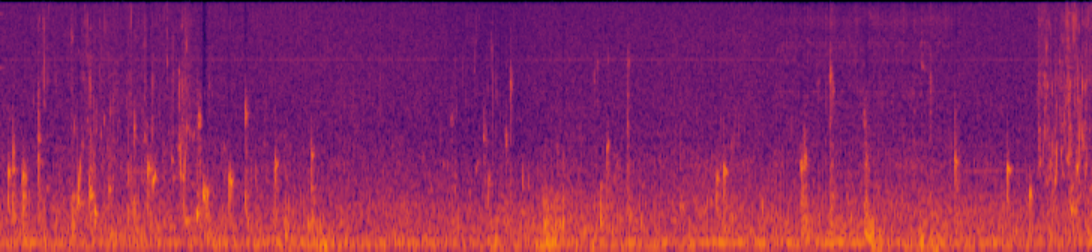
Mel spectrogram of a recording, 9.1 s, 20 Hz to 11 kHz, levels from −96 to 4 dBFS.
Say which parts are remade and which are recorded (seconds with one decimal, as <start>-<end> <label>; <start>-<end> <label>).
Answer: 0.0-6.5 recorded; 6.5-8.0 remade; 8.0-9.1 recorded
